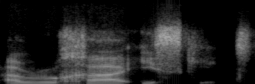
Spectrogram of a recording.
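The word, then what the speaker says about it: ארוחה עסקית: little bit of time, is the arucha iskit or arucha iskit, depending on how you say the letter resh.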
